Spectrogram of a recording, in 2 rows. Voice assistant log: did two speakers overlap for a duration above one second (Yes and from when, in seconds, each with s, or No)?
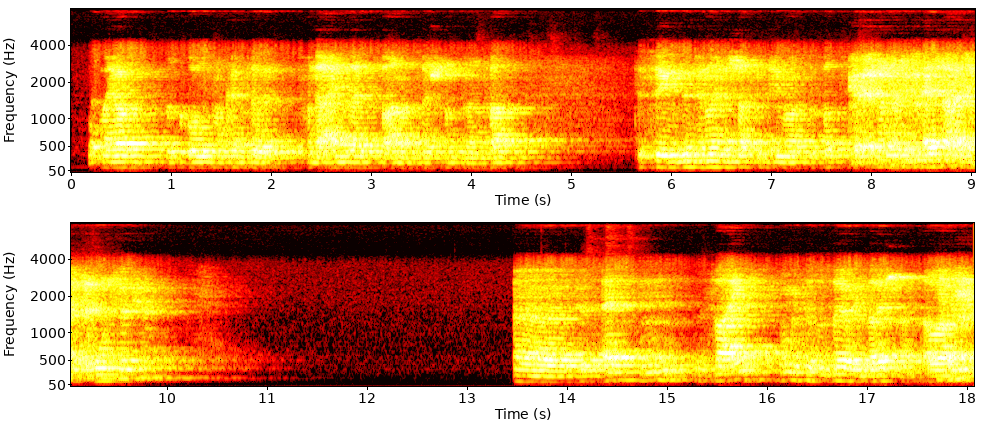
Yes, from 7.8 s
